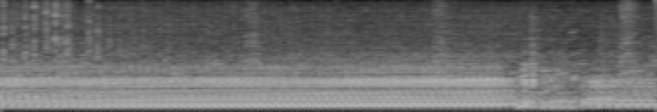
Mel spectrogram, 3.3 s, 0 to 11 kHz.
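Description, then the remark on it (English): The engine of a white 2014 Victory Cross Country touring motorcycle rumbles loudly, holding a steady, throaty drone before a brief lurch in pitch near the end as it revs and pulls away. “It's a 2014 Victory Cross Country, all white, polished, curves.”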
